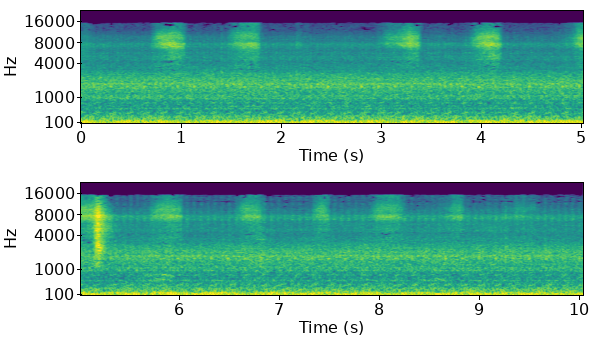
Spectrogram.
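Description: Truck-mounted crane's engine running steadily, with the repeated scratchy swish of a broom sweeping the road about once or twice a second, and one sharp knock about halfway through.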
